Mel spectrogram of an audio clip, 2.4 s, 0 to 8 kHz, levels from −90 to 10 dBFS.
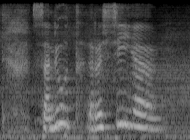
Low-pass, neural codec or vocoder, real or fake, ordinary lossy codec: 7.2 kHz; vocoder, 24 kHz, 100 mel bands, Vocos; fake; none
